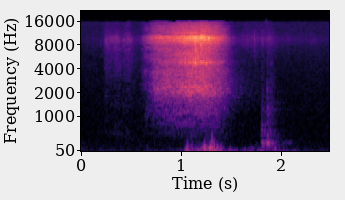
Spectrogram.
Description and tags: Opening A Curtain
this is the sound a curtain makes when one opens it
curtain, opening, OWI, slide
